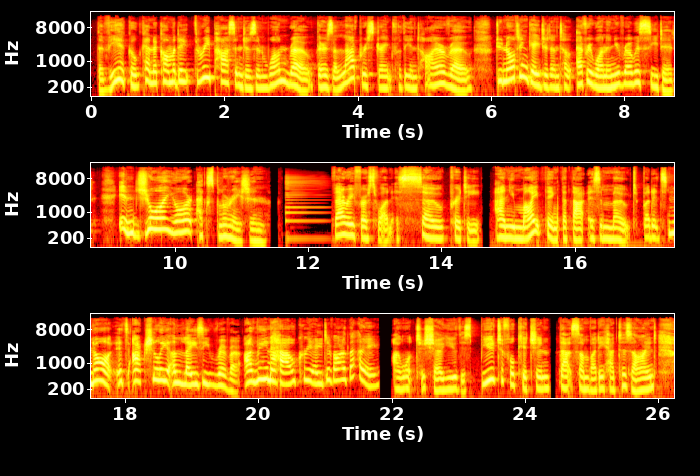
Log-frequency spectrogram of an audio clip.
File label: British Accent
